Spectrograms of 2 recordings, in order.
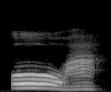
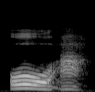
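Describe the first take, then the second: The two takes are said the same way.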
